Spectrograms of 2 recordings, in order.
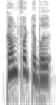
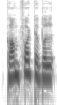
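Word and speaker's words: comfortable: உதாரணமாக, கம்ஃபர்டபுள் என்பது பெரும்பாலும் காம்ஃபர்டபுள் என்று தவறாக உச்சரிக்கப்படுகிறது. சரியான உச்சரிப்பு கம்ஃபர்டபுள் வார்த்தைகளை ஒலிப்புகளாக உடைப்பது உச்சரிப்பை எளிதாக்குகிறது.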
